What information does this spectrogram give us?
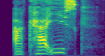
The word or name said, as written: arkaisk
